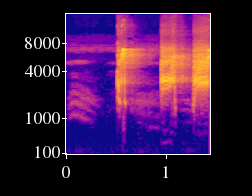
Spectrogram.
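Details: Black francolin, Sindhi kala teetar type, also labelled Sahiwal teetar: three loud, harsh, grating notes, each a broad buzzy burst about a third of a second apart, after a faint thin note at the start.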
